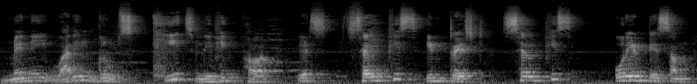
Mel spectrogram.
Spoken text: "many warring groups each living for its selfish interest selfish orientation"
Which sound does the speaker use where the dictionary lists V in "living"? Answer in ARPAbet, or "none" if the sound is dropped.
B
